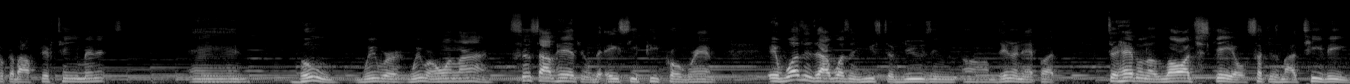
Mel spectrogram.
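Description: Over music in the background, a man of medium pitch talks at a moderate pace with lively intonation and an American accent. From Baltimore, Maryland. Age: 60s. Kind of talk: testimonial interview answer.

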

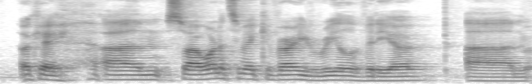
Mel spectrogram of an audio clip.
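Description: A man talks with ordinary pitch variation. The recording carries audible room echo and light background noise. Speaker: IBD coach. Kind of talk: casual talk to camera. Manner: slow. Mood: candid, reflective. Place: home room. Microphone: phone near.

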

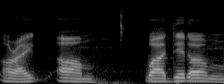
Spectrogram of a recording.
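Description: This is a man speaking. The sound is dry, with no echo. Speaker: guest. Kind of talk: interview answer. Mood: warm, reflective. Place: home room. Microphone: handheld.

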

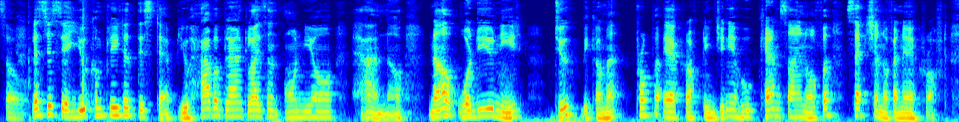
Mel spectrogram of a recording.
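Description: Over a quiet background, a man speaks at a fairly slow pace. His voice is somewhat breathy, with ordinary pitch variation. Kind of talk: tutorial. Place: home room.

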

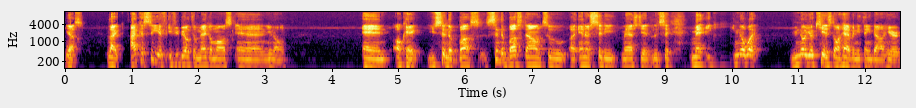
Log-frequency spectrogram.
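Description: Somewhat breathy, a man with an American accent talks at a moderate pace with ordinary pitch variation. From Detroit, US. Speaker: former preacher and convert interviewee. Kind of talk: casual interview. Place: home room. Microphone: video call.

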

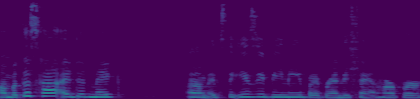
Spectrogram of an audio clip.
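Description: A woman with a high voice talks in quiet surroundings. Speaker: knitting podcaster. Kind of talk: casual vlog chat. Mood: relaxed, friendly. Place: home room. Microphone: phone near.

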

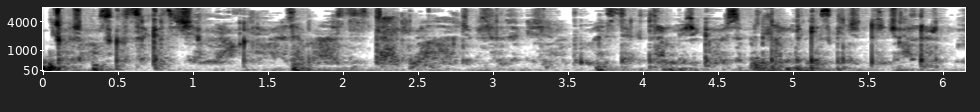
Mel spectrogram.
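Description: Over noticeable background noise, a woman whispers at a very fast pace. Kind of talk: ASMR book reading. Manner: whispered, fast, partly unintelligible.

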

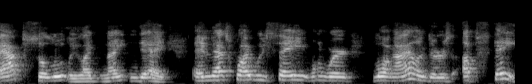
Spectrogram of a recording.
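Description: Against a quiet background, a man with an American accent speaks at a moderate pace with lively intonation. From New York. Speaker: political strategist and professor; professor. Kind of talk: political panel discussion. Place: home room. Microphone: video call.

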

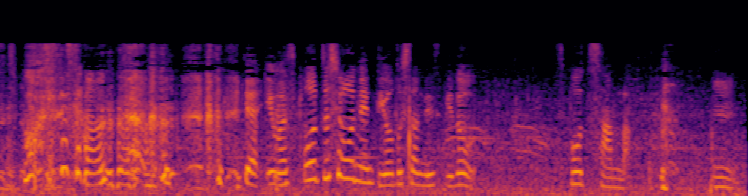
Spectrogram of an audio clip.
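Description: Over noticeable background noise, a woman's high voice moves through very wide pitch swings. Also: moderate pace. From Tokyo. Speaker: voice actor. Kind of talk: radio show listener mail reading. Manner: giggly, loose.

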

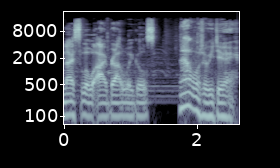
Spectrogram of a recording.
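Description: With ordinary pitch variation, a man talks over music in the background. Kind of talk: comedic makeup tutorial voiceover. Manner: joking, casual.

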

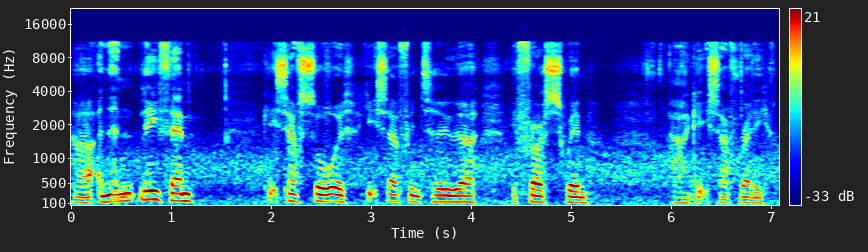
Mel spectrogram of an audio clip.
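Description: Over noticeable background noise, a man talks at a moderate pace and medium pitch with ordinary pitch variation and long, frequent pauses, the sound dry with no echo. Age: 50s. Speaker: angling video maker. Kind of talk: casual vlog narration. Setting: outdoors. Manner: hesitant, filler-heavy. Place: open country. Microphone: phone near.

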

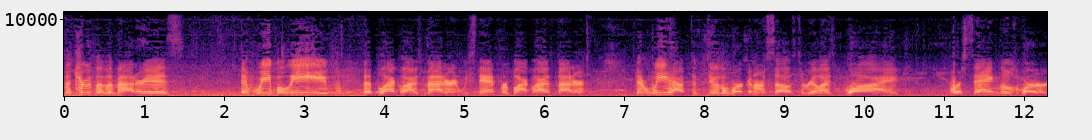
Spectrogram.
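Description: Over light background noise, a man with an American accent projects a raised, high-pitched voice in an animated tone at a moderate pace. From US. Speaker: rally speaker. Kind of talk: rally speech. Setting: outdoors protest. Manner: animated, emphatic, urgent; repetitive, rhetorical questions to crowd. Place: street.

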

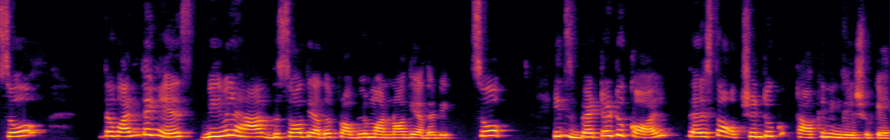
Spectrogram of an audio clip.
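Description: A woman with a high pitch talks at a moderate pace over a quiet background. Her pitch swings very widely while her loudness stays very even. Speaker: YouTuber giving English speaking tips. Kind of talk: monologue tutorial. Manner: informal, hesitant, self-deprecating. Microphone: lapel.

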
